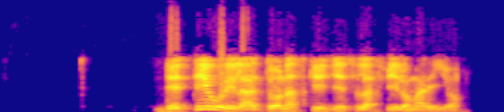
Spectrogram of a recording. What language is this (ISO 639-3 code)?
epo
